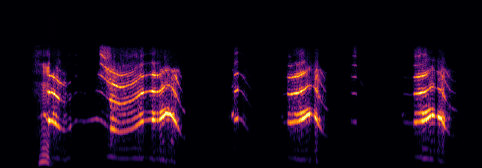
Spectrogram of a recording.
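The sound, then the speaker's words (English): An imitated cow elk estrus call aimed at a bull elk: a long, high, wavering nasal scream followed by several shorter squealing bursts with brief pauses, loud and alone with no talking. “I'm laying out that scream, his extra scream. I'm letting him know I'm ready to be bred.”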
